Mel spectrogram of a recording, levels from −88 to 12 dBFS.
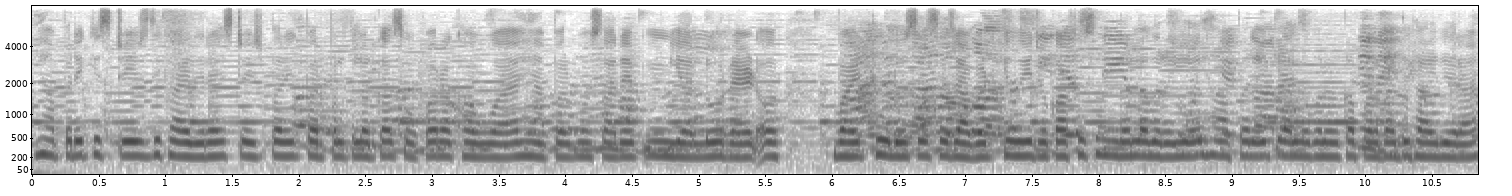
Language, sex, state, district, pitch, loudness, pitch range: Hindi, female, Bihar, Vaishali, 215 Hz, -25 LUFS, 210-220 Hz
